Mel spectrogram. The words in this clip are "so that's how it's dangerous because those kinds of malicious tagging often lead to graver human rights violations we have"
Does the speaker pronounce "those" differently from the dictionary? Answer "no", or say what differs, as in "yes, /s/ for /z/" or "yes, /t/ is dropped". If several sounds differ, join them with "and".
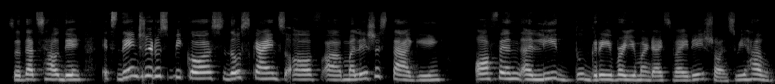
yes, /s/ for /z/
